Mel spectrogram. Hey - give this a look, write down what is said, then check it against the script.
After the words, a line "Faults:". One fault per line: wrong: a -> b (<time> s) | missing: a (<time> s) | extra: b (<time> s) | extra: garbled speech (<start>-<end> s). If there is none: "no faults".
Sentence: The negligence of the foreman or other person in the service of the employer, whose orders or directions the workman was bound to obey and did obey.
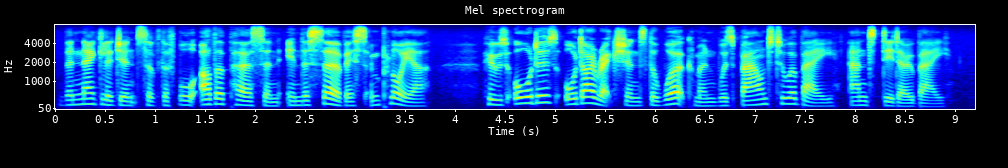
The negligence of the or other person in the service employer, whose orders or directions the workman was bound to obey and did obey.
Faults:
missing: foreman (1.2 s)
missing: of the (3.1 s)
